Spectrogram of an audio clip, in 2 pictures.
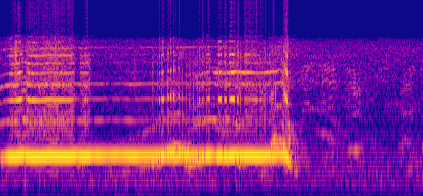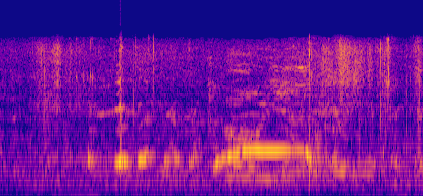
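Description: A person holding one loud, high-pitched scream for about two seconds while other voices squeal and laugh over it. A shorter high squeal follows near the end.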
